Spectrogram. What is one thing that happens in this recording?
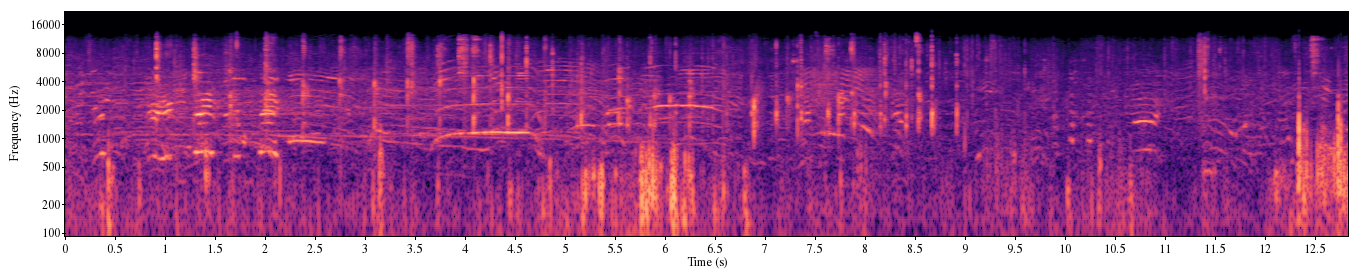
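Young girls cheer and call out from a distance outdoors.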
